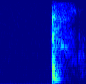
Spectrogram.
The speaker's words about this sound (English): And bear with me here. I'm coughing and choking a little bit. I'm just a mess.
